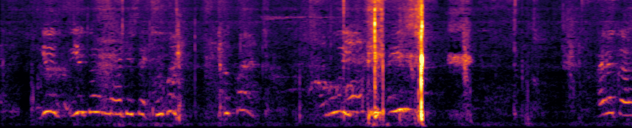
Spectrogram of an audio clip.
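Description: Voices talking quietly in the background, with a sharp click about four seconds in.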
